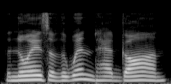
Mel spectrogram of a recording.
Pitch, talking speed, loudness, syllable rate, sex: 190 Hz, 245 wpm, -16 LUFS, 5.0 syllables/s, female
